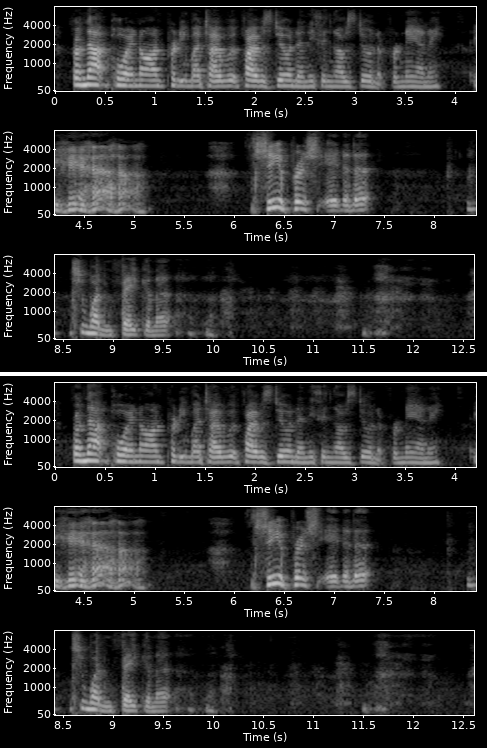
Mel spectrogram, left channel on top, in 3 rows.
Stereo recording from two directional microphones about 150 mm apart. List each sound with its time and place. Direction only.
0.1 s speech: 5° right (ahead or behind)
4.1 s a woman's voice: 45° right (ahead or behind)
6.1 s speech: 5° right (ahead or behind)
8.5 s speech: 5° right (ahead or behind)
11.1 s wheeze: 45° right (ahead or behind)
